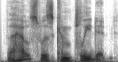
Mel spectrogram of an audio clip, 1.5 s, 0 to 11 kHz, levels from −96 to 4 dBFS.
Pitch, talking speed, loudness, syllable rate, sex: 110 Hz, 160 wpm, -16 LUFS, 5.4 syllables/s, male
